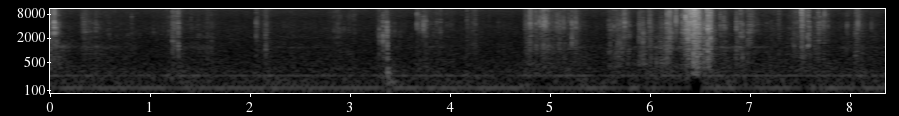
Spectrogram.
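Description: Trading cards and foil booster-pack wrappers being handled in short scattered rustles, the loudest a little past six seconds in. A faint steady low hum runs underneath.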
